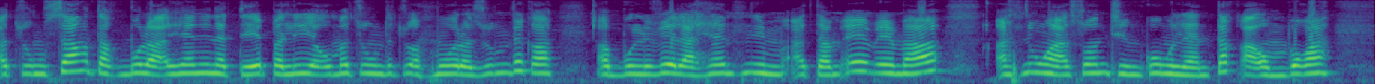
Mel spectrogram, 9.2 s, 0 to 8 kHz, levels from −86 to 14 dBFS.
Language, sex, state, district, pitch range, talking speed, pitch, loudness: Mizo, female, Mizoram, Aizawl, 250-280 Hz, 235 wpm, 265 Hz, -15 LUFS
